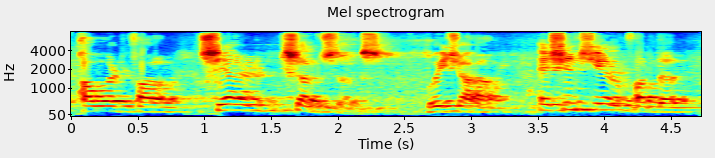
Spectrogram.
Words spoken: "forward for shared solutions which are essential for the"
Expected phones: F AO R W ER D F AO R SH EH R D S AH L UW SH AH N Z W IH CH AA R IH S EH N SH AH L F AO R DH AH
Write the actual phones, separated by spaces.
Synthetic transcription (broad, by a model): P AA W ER D F AO R S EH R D S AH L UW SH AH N S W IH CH AA R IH S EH N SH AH L F AO R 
